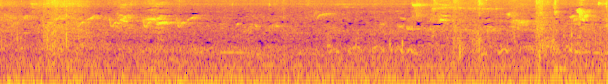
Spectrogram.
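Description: Small birds chirping in short, scattered calls over a steady low background rumble, with a few footsteps near the end.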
